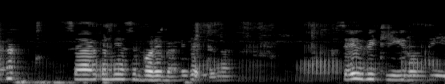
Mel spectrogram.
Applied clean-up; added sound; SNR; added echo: classical method WPE with log-MMSE.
